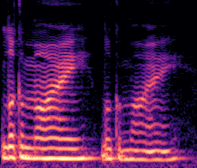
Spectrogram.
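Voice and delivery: put-on Australian accent. Showing the hosts a quote after saying she can't do Australian: Kath and Kim quote. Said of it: "But I can quote Kath and Kim".

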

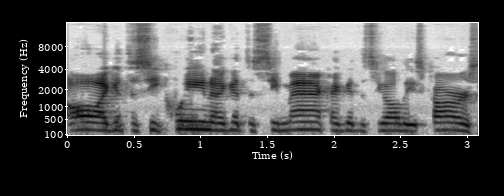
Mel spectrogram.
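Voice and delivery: put-on high, gushing voice of an excited little kid. Retelling his reaction to a parade video before the plane ride, imitating an excited child. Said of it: "of course he was all excited".

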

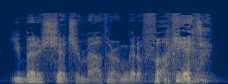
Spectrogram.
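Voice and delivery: low, fast, soft, menacing growl.

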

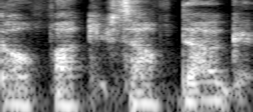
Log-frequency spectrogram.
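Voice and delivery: hushed, breathy whisper, right into an ear. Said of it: "What if you just whisper".

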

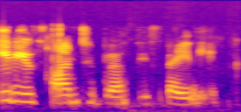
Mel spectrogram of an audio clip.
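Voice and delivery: ordinary talk

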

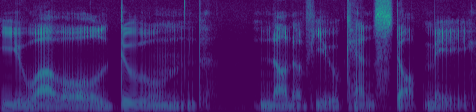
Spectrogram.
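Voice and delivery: very slow, rasping mechanical whisper. Narrator voicing a cloaked humanoid rushing the fallen, in a rasping mechanical voice. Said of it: "From the falling rubble walks a large humanoid in a dark cloak, dragging a sword along the ground and carrying a large shield. ... it calls with a rasping mechanical voice before rushing towards those who are still struggling to recover from the impact. ... it rasps as it straightens up".

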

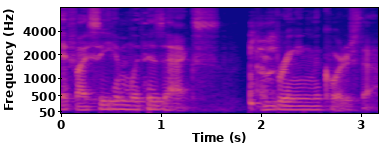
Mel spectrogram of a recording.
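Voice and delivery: grave, earnest, very quiet, hushed tone. Stating a plan against someone carrying an axe: very serious tone. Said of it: "Very serious tone".

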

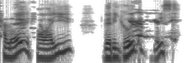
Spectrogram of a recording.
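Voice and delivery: forceful, in-your-face South African accent. Describing how South Africans talk: forceful South African accent. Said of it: "quite in your face a little bit".

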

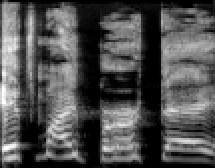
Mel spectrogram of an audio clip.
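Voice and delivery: full-throated scream, very loud and very high. Recalling when their knight won, retelling screaming at the king. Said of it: "I'm screaming at the king".

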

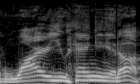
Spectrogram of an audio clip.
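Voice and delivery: half-voiced, screaming outcry. Retelling a reaction to a pitch on tv: retelling screaming at the tv. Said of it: "I'm screaming at the T V".

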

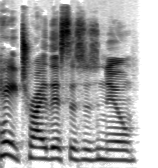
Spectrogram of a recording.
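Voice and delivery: plain

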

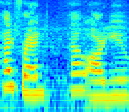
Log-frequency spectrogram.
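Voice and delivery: high, stiff, mechanical, machine-like robot voice. Greeting a buddy at the start of the podcast, in a robot voice. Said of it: "Robot voice".

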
